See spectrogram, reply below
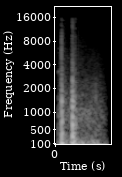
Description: SOCCER BALL HANDLING; Soccer ball sounds; Sports

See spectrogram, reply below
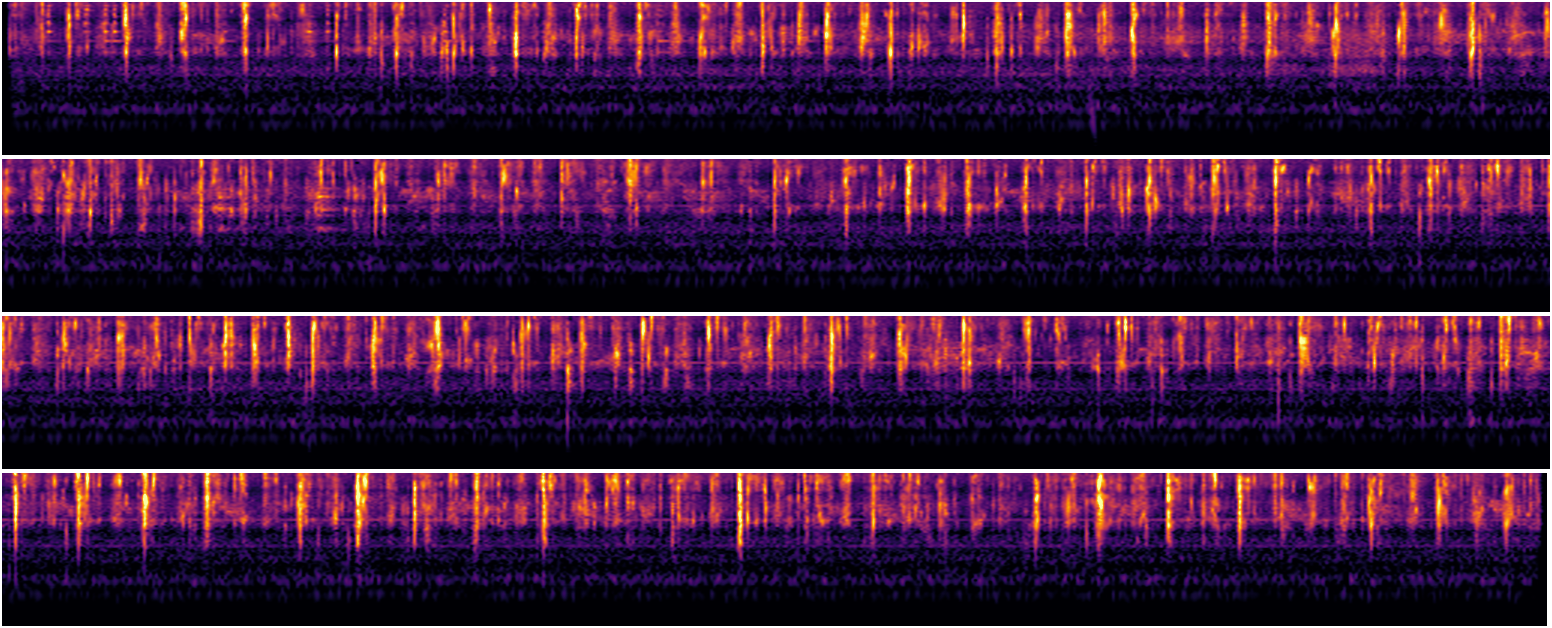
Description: Cat House Eating, Cat House Eating Canned Food; Animal; Cat Sound Effects

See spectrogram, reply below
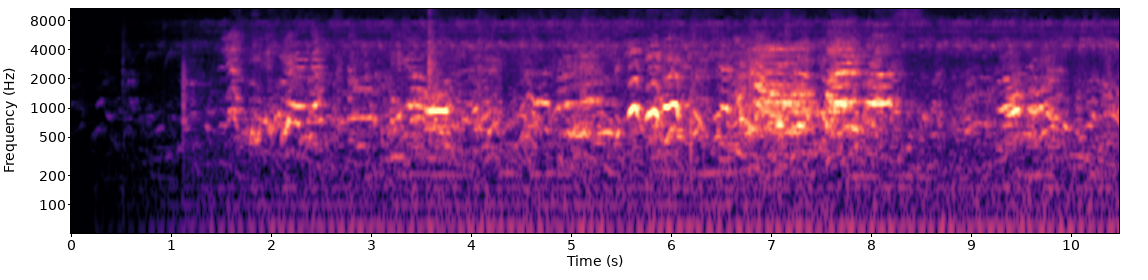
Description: Zaire: Lisala, schoolchildren, with cicadas; Outdoor; BBC

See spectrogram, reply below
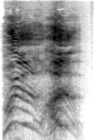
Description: Judo Grunts; human sound effect; Grunt Sound Effects

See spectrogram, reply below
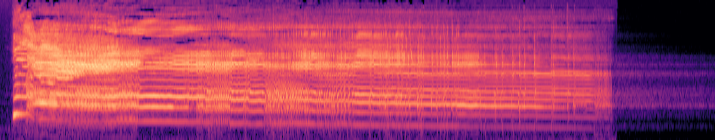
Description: Male Scream, Screaming man.; Voice

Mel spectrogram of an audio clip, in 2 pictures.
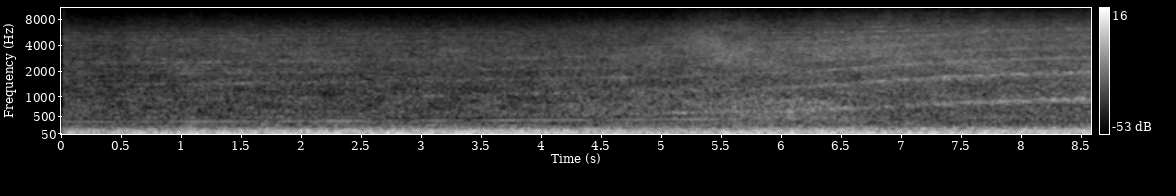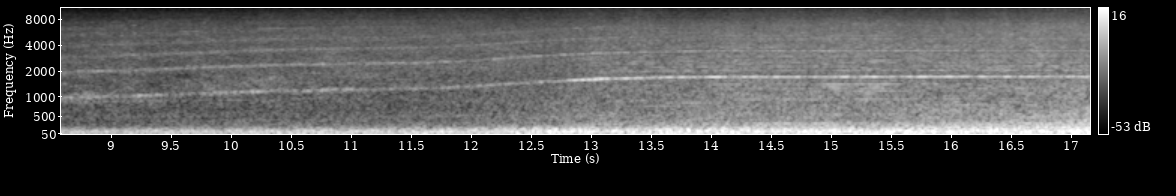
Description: Airoplane Airliner A320 Airbus Takeoff, Airshow; Avalon Airshow 2009; Airplanes (Sound Effects:Vehicles)

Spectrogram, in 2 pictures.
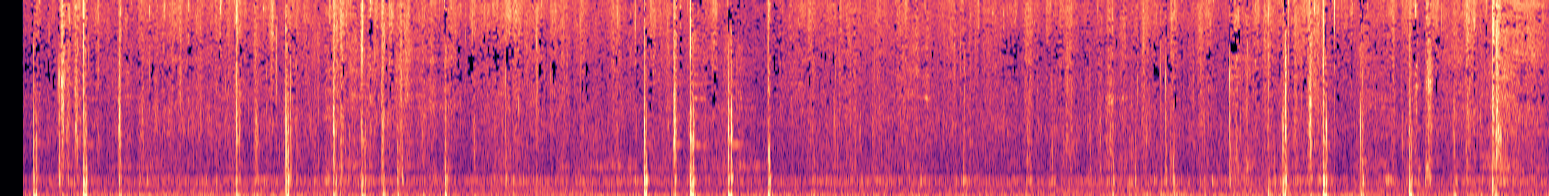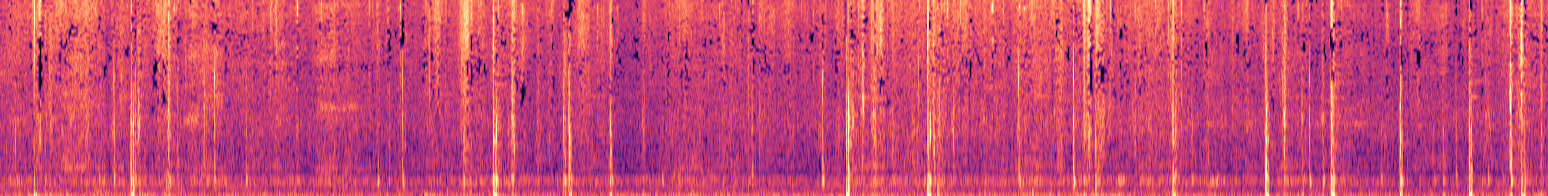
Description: Soccer-Dribbling Downfield Quiet; Sports; Manhattan Production Music

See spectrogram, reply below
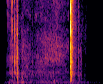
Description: Scotch Tape Roll Undo Piece Tear Off; Office; Blastwave

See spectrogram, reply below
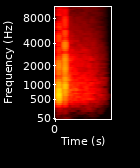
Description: FOOTSTEPS WOMENS HIGH HEELS CONCRETE STEP

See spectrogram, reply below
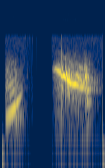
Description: Cartoon Sound Effects Zip; Cartoon Sound Design

